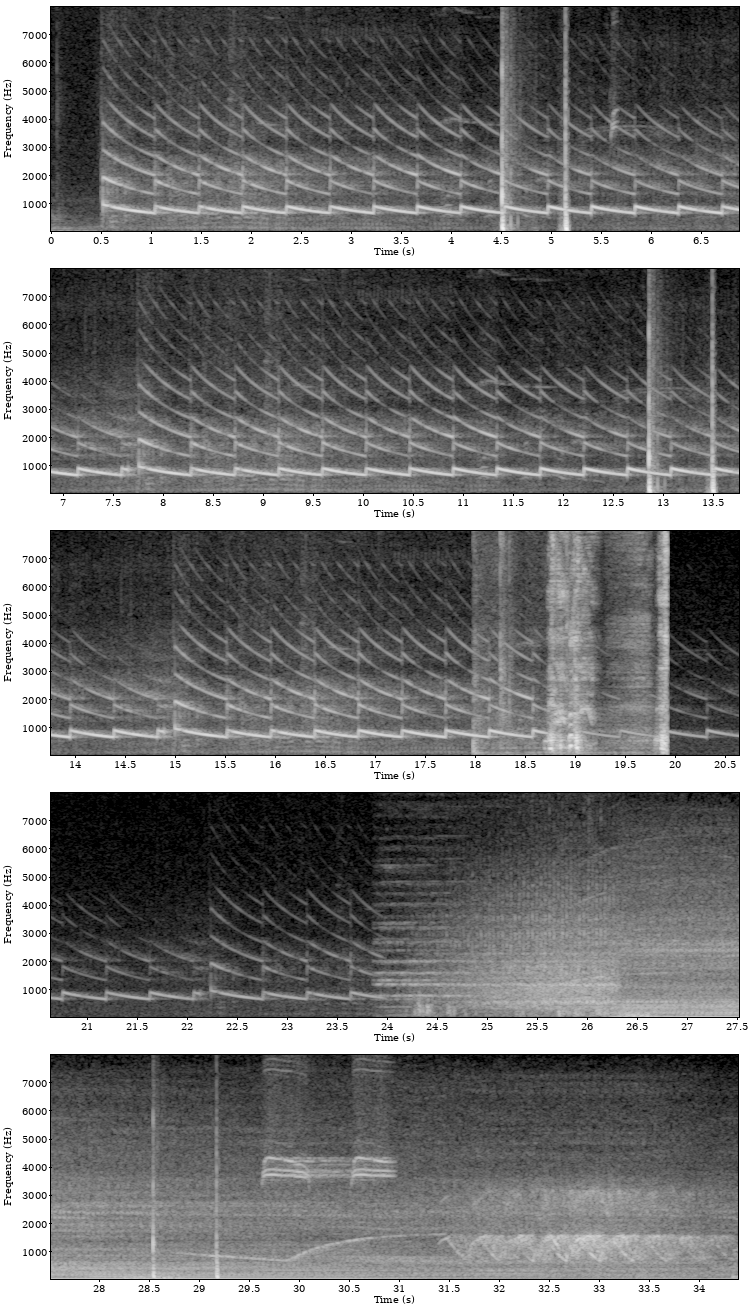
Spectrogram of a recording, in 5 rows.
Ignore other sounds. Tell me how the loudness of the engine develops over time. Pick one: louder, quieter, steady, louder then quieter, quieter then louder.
quieter.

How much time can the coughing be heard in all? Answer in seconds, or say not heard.
2 s.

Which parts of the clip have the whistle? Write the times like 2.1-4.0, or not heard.
4.5-5.2, 12.8-13.6, 28.5-30.9.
